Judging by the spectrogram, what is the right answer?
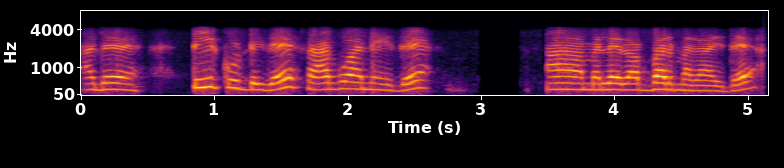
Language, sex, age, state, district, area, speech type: Kannada, female, 60+, Karnataka, Mandya, rural, conversation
